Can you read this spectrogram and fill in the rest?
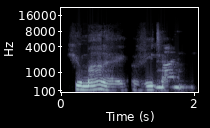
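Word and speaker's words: Humanae Vitae: It's humanae vita.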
